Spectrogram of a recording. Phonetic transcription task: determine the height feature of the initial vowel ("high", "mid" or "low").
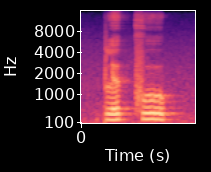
high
